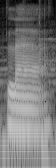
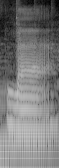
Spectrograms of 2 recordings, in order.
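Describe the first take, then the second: First: The pitch is low on the syllable. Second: The same.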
